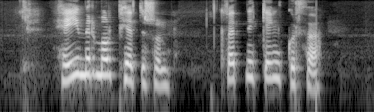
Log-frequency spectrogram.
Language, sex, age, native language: Icelandic, female, 30-39, Icelandic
